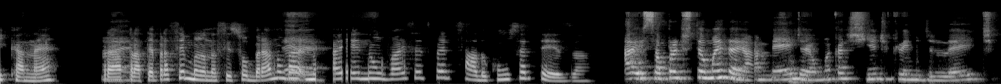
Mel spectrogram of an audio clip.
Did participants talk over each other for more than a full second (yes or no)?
no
